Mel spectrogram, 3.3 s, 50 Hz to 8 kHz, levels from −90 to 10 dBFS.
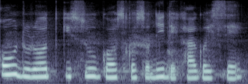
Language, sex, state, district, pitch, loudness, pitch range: Assamese, female, Assam, Kamrup Metropolitan, 230 Hz, -15 LUFS, 210-245 Hz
